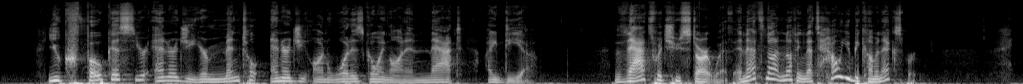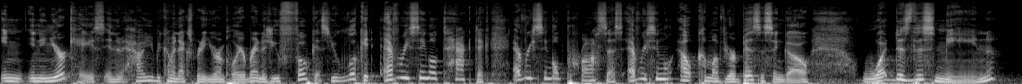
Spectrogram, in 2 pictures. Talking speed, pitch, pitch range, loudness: 200 wpm, 140 Hz, 115-195 Hz, -19 LUFS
